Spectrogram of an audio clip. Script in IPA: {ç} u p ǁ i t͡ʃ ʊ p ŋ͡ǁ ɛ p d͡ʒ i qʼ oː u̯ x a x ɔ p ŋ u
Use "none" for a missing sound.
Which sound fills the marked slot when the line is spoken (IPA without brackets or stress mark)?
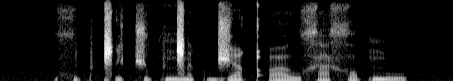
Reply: x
